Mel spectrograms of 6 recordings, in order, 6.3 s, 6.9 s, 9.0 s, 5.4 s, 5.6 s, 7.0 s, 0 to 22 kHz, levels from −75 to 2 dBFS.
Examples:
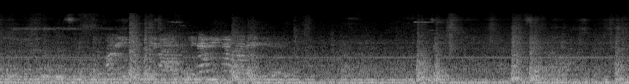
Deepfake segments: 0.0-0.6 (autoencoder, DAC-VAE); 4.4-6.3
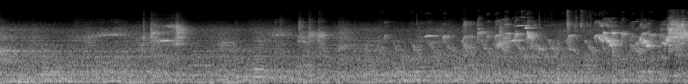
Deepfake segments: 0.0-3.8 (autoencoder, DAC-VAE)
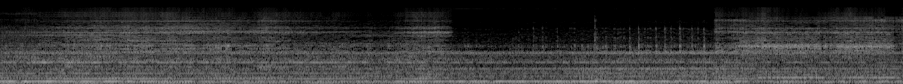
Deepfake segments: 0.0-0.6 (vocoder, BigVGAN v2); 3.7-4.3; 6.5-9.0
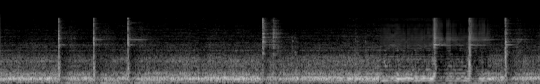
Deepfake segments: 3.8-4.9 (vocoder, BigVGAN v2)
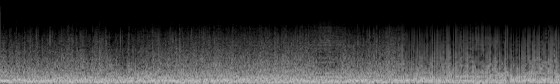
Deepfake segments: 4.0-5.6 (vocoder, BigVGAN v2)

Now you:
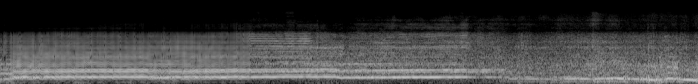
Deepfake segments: 0.0-2.5 (vocoder, BigVGAN v2)

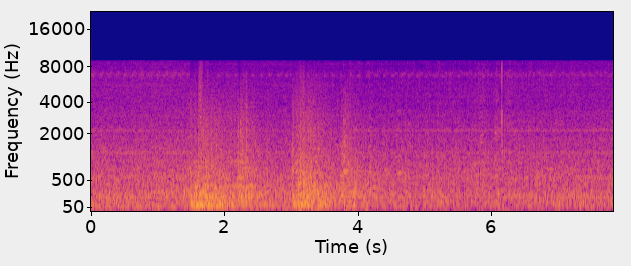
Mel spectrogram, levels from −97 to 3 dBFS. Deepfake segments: 3.7-6.8 (vocoder, Vocos)

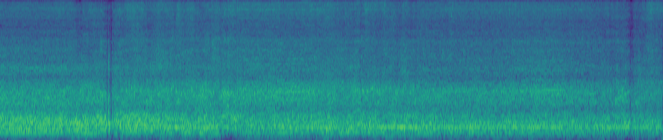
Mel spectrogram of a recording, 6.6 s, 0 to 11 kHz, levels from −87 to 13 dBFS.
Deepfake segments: 0.7-2.4 (codec, HILCodec); 3.1-4.2; 6.0-6.6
